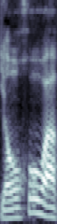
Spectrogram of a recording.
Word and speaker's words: 여호와: 바로 여호와 가 되겠습니다 엄밀히 말해서 사실 여호와 가 하나님의 이름에 진짜 우리 지날 발음 인지는 알 수가 없어요 원래 히브리어 에는 자음 밖에 없는데 거기에 아도나이 나의 주님 이라는 단어에 모음 을 따서 읽기 는 아도나이 라고만 읽었습니다 그러다 보니 거기서 하나님의 이름이 여호와 로 발음되는 현상이 나타난 겁니다 요즘 학자들은 원래 발음이 야외 였을 것이다 이렇게 추측을 합니다 사실 하나님의 이름은 어떻게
